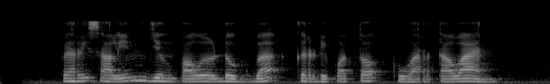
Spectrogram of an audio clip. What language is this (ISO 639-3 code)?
sun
